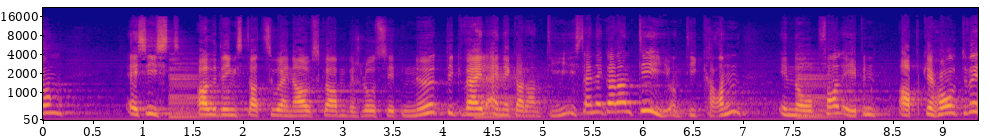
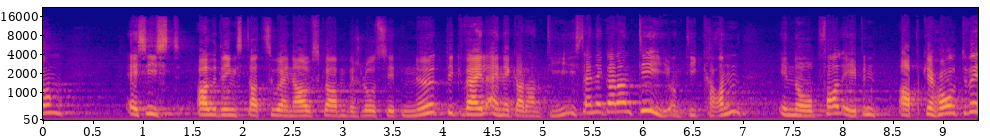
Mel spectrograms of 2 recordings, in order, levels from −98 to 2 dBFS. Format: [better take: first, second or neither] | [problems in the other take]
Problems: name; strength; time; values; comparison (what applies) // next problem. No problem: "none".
second | background sound (Piano); 18 dB below the speech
